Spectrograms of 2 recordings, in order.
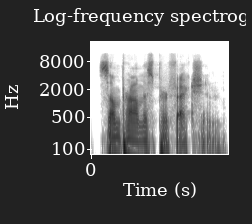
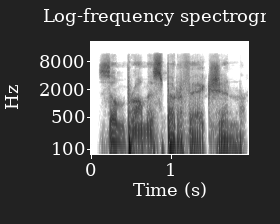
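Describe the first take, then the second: First: It is read in a normal voice. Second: It is read in a put-on voice.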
